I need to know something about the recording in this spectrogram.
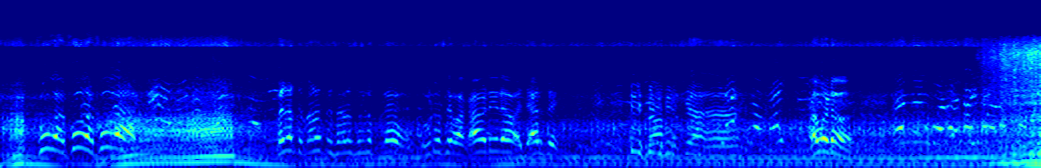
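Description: Open dune buggy's engine running as it drives; its revs rise about a second in and drop back, then it runs steadily.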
